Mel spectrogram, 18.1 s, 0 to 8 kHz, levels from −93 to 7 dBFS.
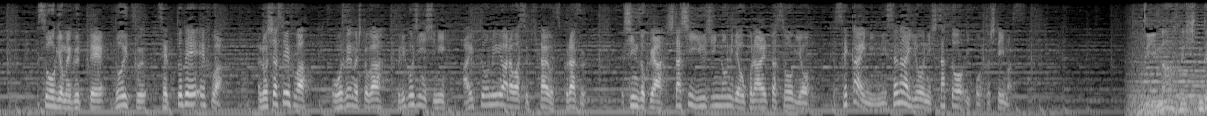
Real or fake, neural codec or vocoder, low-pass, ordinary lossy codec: real; none; 7.2 kHz; none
